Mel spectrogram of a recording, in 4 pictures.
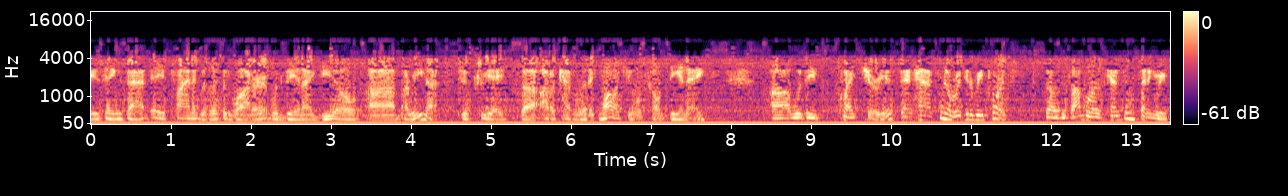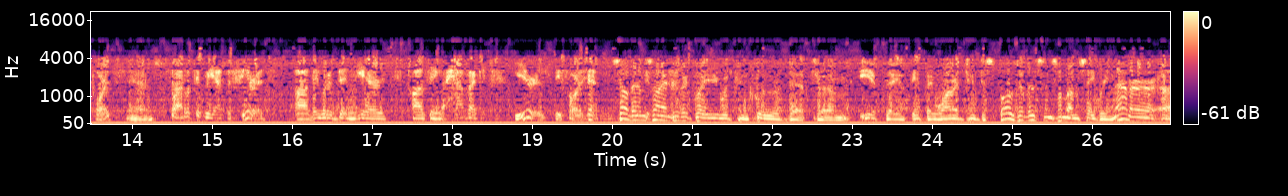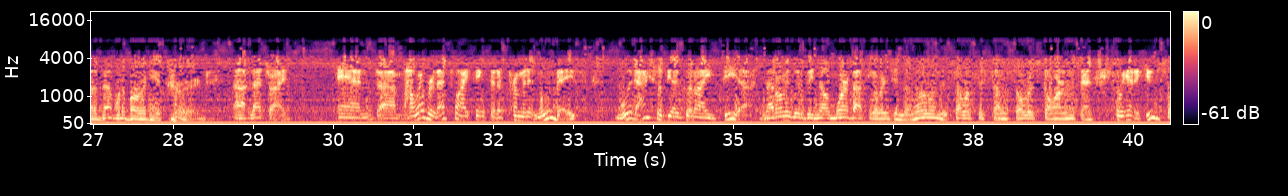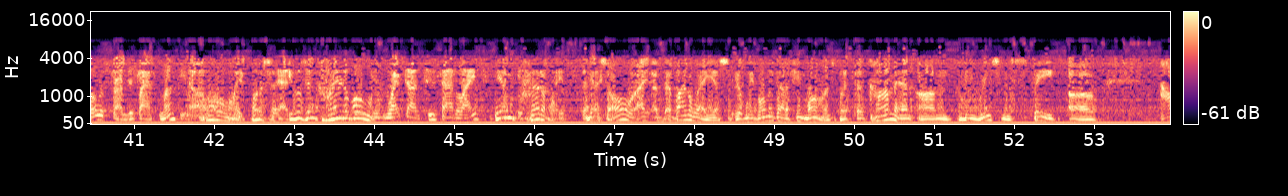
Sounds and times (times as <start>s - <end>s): Speech: 0.0s - 53.9s.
